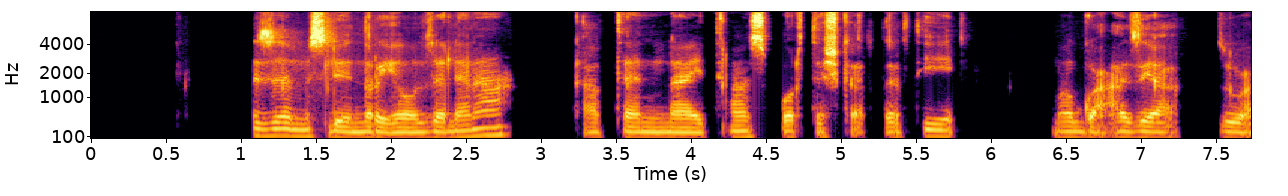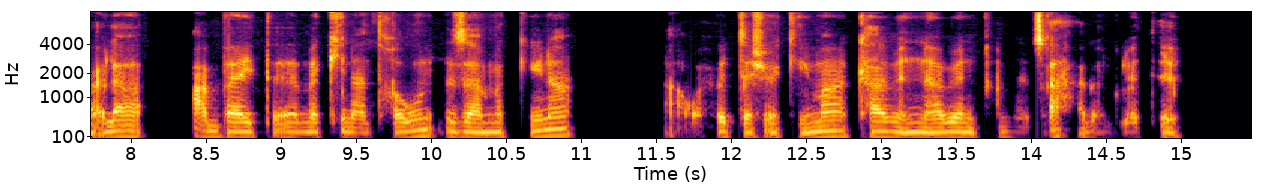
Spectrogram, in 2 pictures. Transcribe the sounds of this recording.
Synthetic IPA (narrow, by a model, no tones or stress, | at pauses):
ʔɨzɐmɨslinɨɾiʔo̞zɐlːɐna | kʰaβt̪ʰɐnːajt̪ʰɾanspʰo̞ɾt̪ʰːɐʃkʰɐ̰ɾt̪ʰɐɾt̪ʰi | mɐɡʷa̰ʕa̰zja | zɨβ̰ʕ̰la | ʕabajt̪ʰɐ̰mɐkʰinant̪ʰɨ̥xɐwːunɨzamɐkʰina | ʔa̰χʼʊ̰ħut̪ʰːɐʃɐ̰kʰːimakʰaβɨnːaβɨnamɐt͡sʼaħaɡɐlɡɨlot̪ɨβ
